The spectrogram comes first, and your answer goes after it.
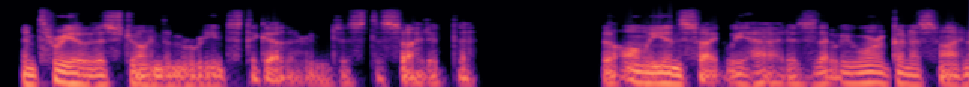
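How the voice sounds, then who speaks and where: A man talks at a fairly quick pace in a very deep, low voice with vocal fry and lively intonation. The sound is dry and close, with no echo. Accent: American. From upstate New York. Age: 70s. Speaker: war veteran. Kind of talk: interview. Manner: halting.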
